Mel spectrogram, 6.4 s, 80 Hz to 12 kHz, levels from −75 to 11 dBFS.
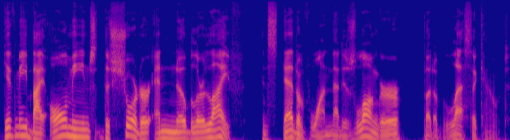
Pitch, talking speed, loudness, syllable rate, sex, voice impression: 105 Hz, 190 wpm, -22 LUFS, 4.5 syllables/s, male, very masculine, very adult-like, very middle-aged, very thick, tensed, very powerful, bright, soft, clear, very fluent, slightly raspy, very cool, intellectual, refreshing, sincere, very calm, very mature, very friendly, very reassuring, very unique, elegant, wild, sweet, lively, kind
